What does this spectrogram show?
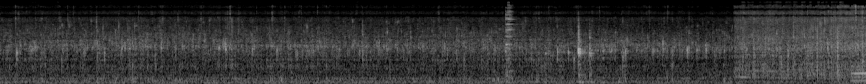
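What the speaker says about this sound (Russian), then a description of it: "Так вот теперь жарю, потому что хорошо." Potatoes sizzle steadily in a hot pan, a close, continuous frying hiss with a couple of brief clicks and scrapes.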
